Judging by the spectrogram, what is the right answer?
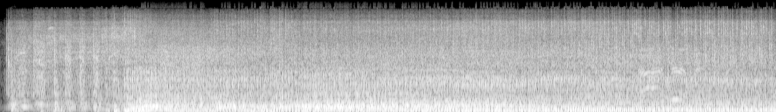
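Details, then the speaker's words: Volkswagen-engined dune car after a week-long dune trip, cold start with new carburetor and spark plugs: cranks briefly, catches, settles into steady even idle with all cylinders firing, much better than before; normal. "That's a cold start. Does it look good? Hear them all firing too, it sounds good."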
